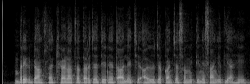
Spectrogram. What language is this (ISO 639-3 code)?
mar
